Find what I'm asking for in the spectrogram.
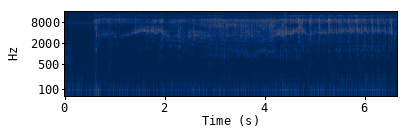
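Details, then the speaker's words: Copper Triangle V2 bearing spinning. A quiet spin with a scratchy, rattly hiss that rises and falls as it slows. The owner suspects a bad bearing and plans to swap in a Dark Matter. "we got the same noises going on, so I assume, well, from what I think, this is a bad bearing."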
